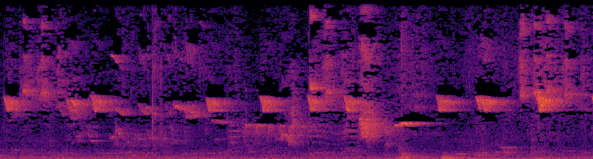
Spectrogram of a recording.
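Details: Red avadavat, or strawberry finch, with quick high chirps and buzzy bursts repeated nearly twice a second, plus a few soft knocks and low hum.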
